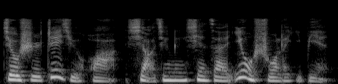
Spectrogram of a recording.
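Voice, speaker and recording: A woman's voice: lowish voice, big pitch swings, moderate pace, darkish tone, husky. A woman presenting a language course with scripted, explanatory storytelling narration.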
